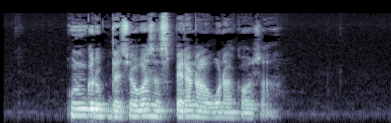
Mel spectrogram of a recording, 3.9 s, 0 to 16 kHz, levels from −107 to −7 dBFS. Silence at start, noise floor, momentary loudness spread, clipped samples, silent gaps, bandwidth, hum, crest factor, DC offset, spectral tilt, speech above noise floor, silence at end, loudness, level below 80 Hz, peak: 0.7 s; -72 dBFS; 12 LU; under 0.1%; none; 11.5 kHz; none; 20 dB; under 0.1%; -3.5 dB/octave; 51 dB; 1.15 s; -21 LUFS; -64 dBFS; -4 dBFS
